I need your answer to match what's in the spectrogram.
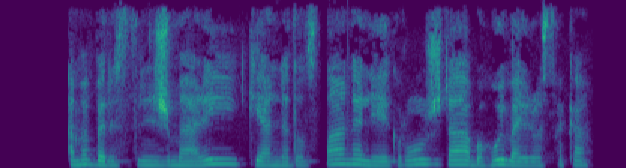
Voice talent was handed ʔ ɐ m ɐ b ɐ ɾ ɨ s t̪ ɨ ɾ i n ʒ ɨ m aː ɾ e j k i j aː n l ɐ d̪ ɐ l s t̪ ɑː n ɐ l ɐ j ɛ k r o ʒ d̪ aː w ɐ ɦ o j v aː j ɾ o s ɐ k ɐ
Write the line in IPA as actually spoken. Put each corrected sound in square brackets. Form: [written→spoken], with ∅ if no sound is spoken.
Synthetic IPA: ʔ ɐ m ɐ b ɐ ɾ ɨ s t̪ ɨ ɾ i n ʒ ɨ m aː ɾ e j [k→ɡ] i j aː n l ɐ d̪ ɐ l s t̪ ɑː n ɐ l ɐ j ɛ k r o ʒ d̪ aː [w→b] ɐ ɦ o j v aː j ɾ o s ɐ k ɐ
